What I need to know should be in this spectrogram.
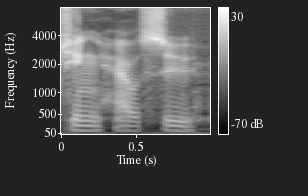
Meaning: The drug artemisinin
- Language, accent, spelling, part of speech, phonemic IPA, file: English, UK, qinghaosu, noun, /ˌt͡ʃɪŋhaʊˈsuː/, En-uk-qinghaosu.ogg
